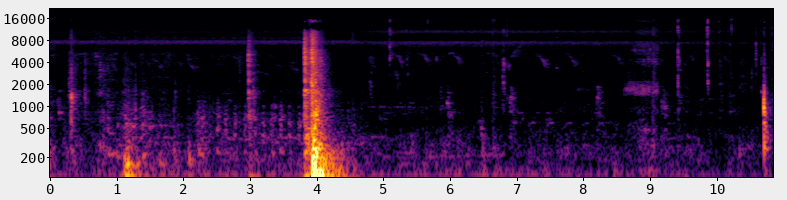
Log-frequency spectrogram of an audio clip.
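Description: A single sharp knock about four seconds in, with a few small clicks before it, over a quiet background with faint bird chirps.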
